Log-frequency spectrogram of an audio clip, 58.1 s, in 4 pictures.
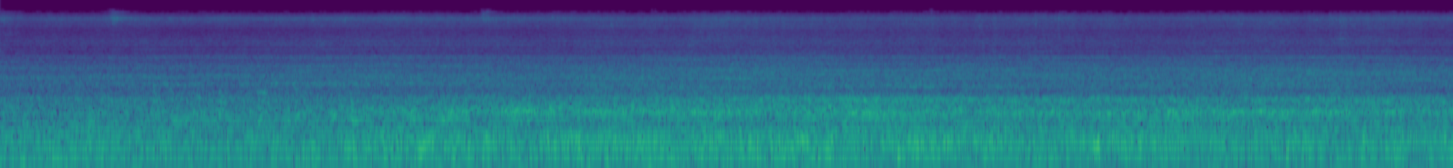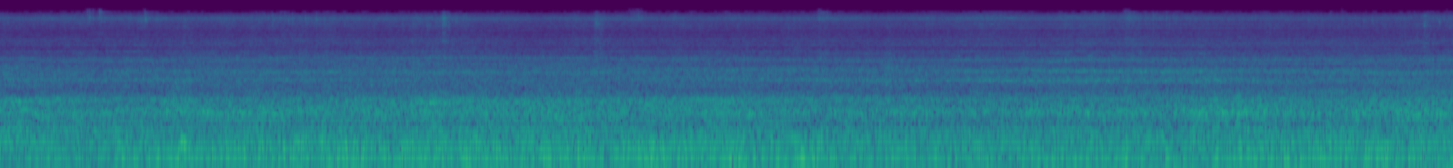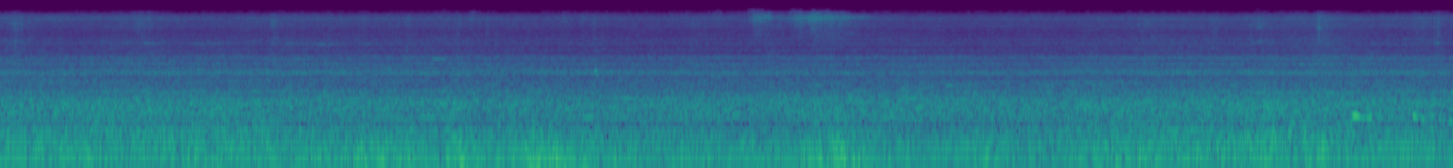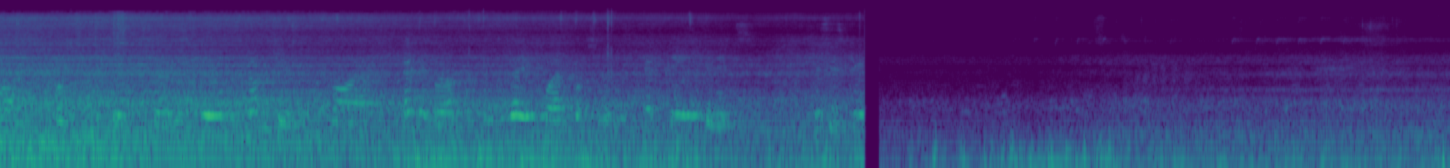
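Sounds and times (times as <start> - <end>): train wheels on rails: 0.0 - 52.3.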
